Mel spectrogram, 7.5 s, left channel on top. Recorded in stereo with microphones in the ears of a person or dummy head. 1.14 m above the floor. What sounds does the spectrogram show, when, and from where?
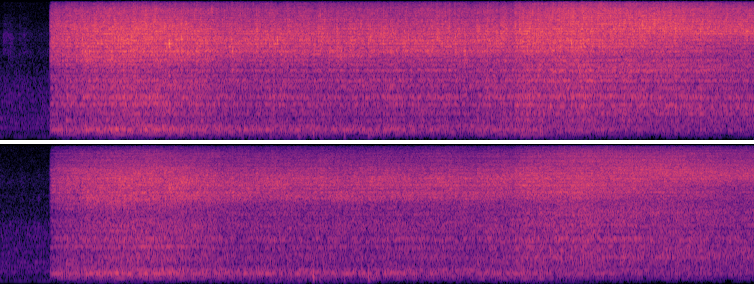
0.5 s frying: 45° left (ahead or behind), 1.3 m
